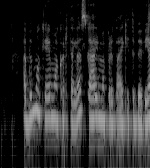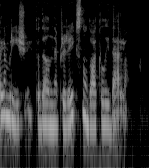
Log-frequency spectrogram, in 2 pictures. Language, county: Lithuanian, Klaipėda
